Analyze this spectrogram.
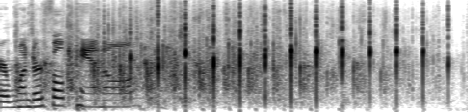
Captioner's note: applause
